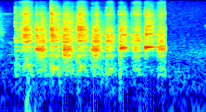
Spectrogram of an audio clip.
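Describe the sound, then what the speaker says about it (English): A metal file rasps back and forth in about ten quick, even strokes, smoothing the rough cut end of a nail, close and crisp, then stops abruptly. "Then smooth down the rough edges with the file."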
